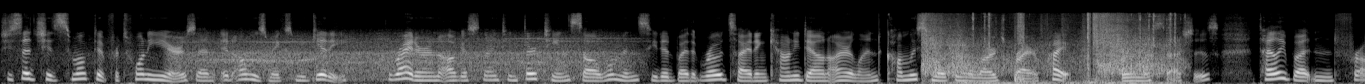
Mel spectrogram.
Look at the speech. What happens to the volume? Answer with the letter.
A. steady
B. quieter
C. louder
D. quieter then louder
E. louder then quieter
A.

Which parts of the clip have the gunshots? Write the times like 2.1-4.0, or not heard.
9.2-11.9.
